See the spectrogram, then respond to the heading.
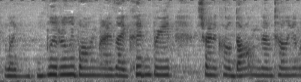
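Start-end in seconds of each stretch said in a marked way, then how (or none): none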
